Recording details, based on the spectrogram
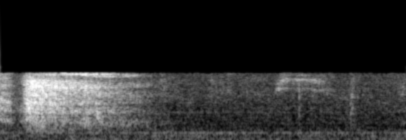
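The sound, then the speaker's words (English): A single loud, breathy exhale rushes out, then tapers off into quiet background hiss with no talking. “So make yourself available by breathing out. It's okay to make noise there, you know.”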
